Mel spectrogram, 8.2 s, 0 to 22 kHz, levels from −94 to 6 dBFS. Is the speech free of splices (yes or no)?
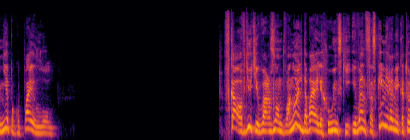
yes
